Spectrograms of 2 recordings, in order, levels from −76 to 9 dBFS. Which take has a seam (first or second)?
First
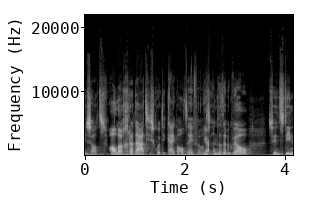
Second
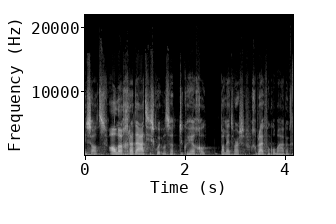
first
